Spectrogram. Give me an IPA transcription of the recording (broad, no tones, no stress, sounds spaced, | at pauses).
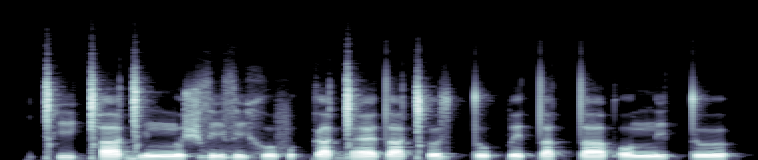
ǀʰ i ǀʰ a ɡ͡ǀ i nː ʊ ʃ z i z i x ʊ f ʊ kː a ɡ͡ǀ æ t a ǀʰ ɵ z tː ʊ pː e tː a tː a pʼ ɔ nː i tː ɵ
